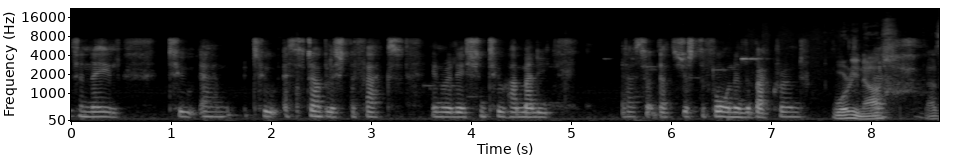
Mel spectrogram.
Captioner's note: phone Rings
